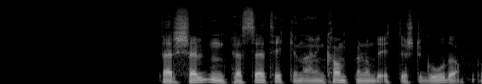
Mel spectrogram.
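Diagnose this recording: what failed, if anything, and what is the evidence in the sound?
A resampler restarted on every block runs throughout the speech, at the sample-format conversion stage. Ticks at 25 Hz, one every 40 ms, follow the signal and stop in silence. This fits a 48 kHz to 44.1 kHz conversion run on each block separately, leaving small errors at each block edge.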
